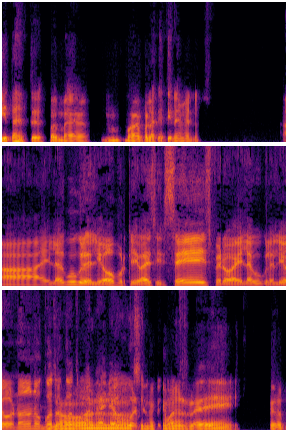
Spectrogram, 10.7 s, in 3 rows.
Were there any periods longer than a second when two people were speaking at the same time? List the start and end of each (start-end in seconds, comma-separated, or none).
7.5-9.4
